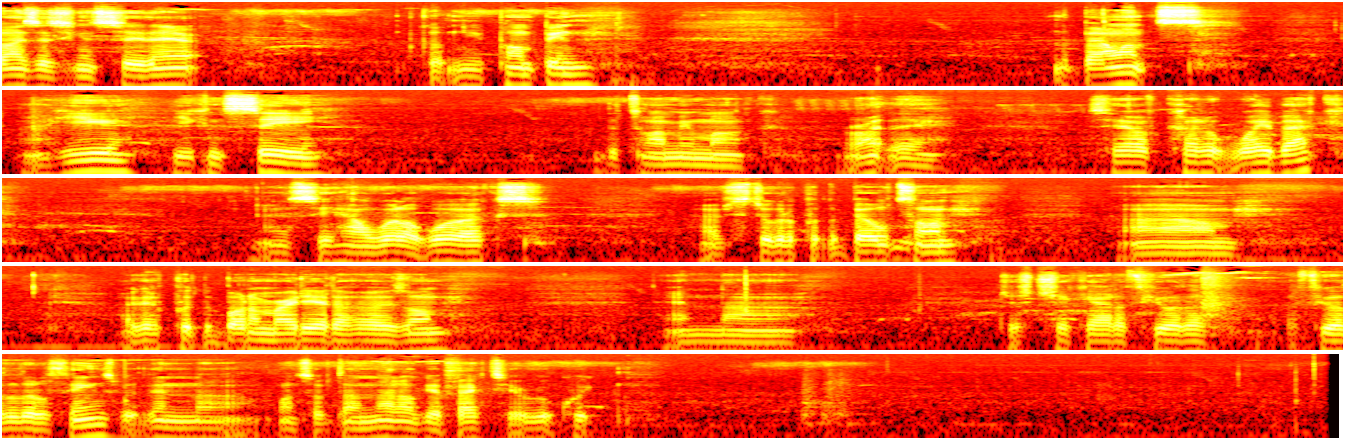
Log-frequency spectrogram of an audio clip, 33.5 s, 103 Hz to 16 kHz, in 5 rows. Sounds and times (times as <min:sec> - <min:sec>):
Speech: 0:00.0 - 0:03.2, 0:05.2 - 0:06.2, 0:06.8 - 0:08.4, 0:09.7 - 0:11.5, 0:12.2 - 0:13.5, 0:14.7 - 0:16.2, 0:16.9 - 0:18.4, 0:19.0 - 0:19.7, 0:20.7 - 0:22.5, 0:23.4 - 0:24.2, 0:25.1 - 0:30.0.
